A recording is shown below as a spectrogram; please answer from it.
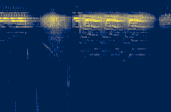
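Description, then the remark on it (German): Bright, high-pitched electronic chimes ring out in quick succession as coins are collected in a video game, with a few soft low thumps underneath and no talking. “Man wird jetzt so oft Münzen hören.”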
